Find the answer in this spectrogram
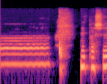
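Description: A woman's solo voice holding one long, steady sung note in a Jewish chant, which stops about a second in. A short breathy sound follows, and the next sung phrase begins near the end.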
